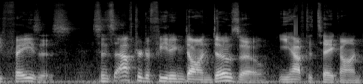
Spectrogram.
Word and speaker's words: Dondozo: thing going on here, and first we fight Dondozo, which might be one of the most mispronounced and misspelled Pokemon I've ever seen somehow. Seeing lots of Dodonzos like the Dodongos from Legend of Zelda, and I called it Dondoro for some reason.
